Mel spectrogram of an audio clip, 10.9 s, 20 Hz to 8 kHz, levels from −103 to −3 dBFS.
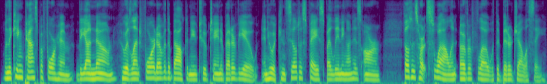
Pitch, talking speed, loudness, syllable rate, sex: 145 Hz, 225 wpm, -19 LUFS, 5.8 syllables/s, female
